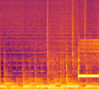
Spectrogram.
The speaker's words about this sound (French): Bah, donc, on essaye de composer un numéro qui a été tiré au sort à nouveau par notre ordinateur.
